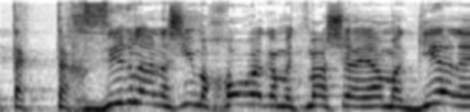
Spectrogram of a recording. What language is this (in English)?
Hebrew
